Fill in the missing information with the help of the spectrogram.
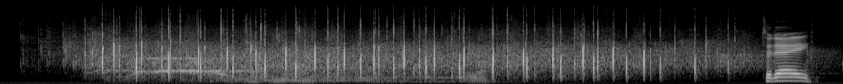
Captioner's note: applause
